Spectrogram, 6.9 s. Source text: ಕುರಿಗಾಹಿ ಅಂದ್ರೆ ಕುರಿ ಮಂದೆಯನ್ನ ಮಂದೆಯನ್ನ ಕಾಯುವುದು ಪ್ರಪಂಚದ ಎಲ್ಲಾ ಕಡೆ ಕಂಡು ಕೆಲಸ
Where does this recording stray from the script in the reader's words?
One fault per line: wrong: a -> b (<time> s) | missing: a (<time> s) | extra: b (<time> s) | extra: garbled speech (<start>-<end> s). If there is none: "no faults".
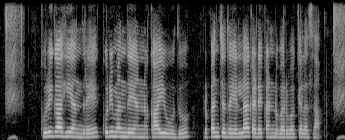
missing: ಮಂದೆಯನ್ನ (3.0 s)
extra: ಬರುವ (5.6 s)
